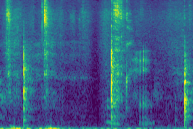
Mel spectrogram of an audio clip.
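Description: Spinach is chopped on a cutting board with a knife, three or four separate crisp chops spaced irregularly across a couple of seconds, close and fairly clear with no talk over them.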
